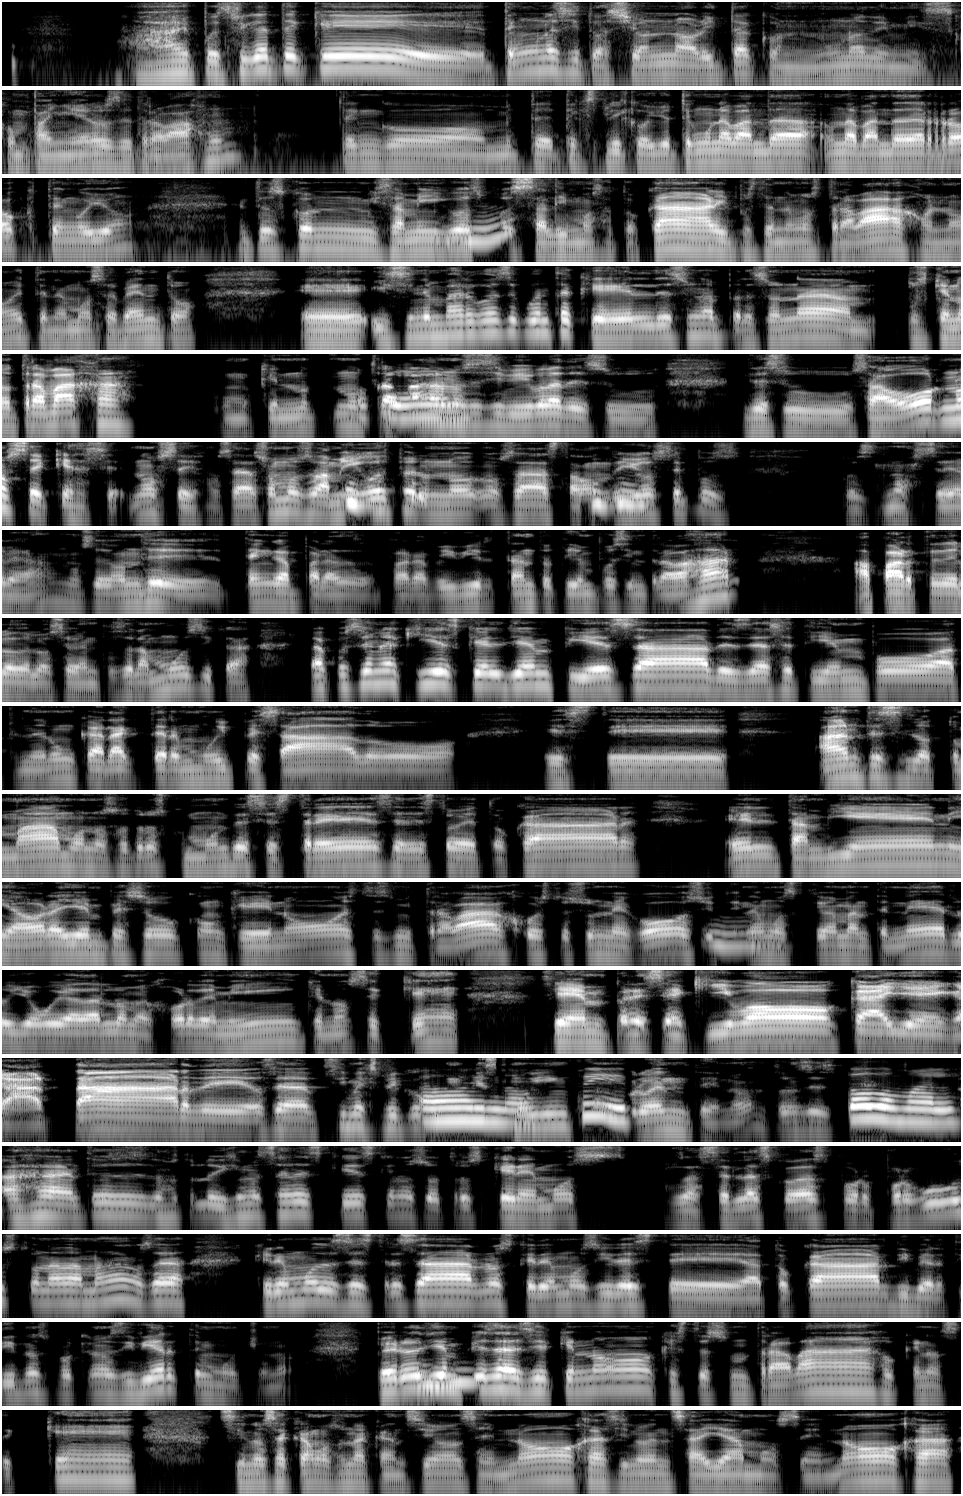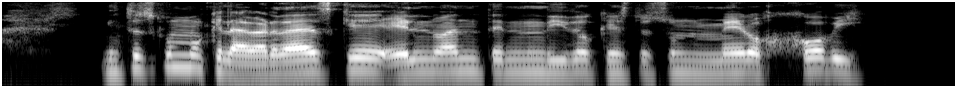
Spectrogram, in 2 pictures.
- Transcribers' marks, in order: drawn out: "que"; horn; chuckle
- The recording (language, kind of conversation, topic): Spanish, advice, ¿Cómo puedo dar retroalimentación difícil a un colega sin poner en riesgo nuestra relación laboral?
